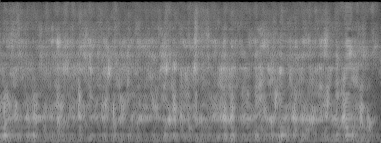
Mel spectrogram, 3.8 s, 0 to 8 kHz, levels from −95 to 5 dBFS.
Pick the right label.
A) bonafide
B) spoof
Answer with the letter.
B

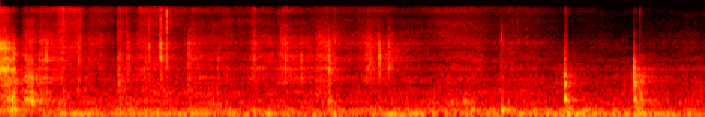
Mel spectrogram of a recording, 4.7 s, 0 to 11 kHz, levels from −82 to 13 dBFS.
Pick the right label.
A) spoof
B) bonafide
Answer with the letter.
A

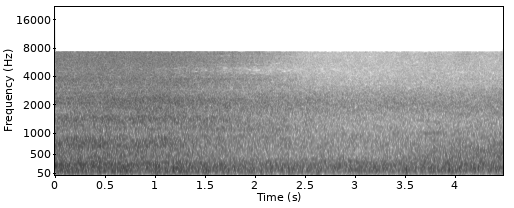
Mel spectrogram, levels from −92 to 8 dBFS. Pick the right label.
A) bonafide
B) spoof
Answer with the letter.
A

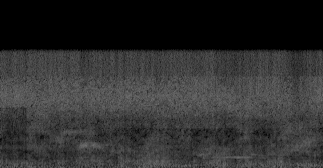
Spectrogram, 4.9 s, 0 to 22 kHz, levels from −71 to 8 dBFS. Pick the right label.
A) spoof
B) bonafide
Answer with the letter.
A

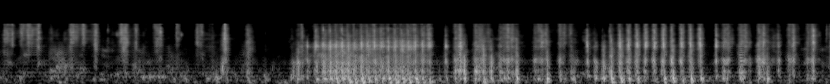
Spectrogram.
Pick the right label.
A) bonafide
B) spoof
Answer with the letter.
B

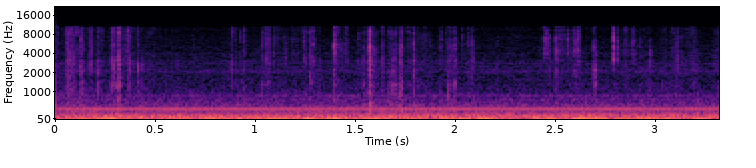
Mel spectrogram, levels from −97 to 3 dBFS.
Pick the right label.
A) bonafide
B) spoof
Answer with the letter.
A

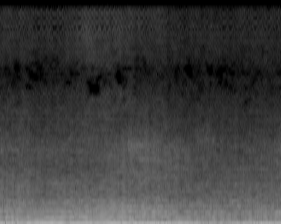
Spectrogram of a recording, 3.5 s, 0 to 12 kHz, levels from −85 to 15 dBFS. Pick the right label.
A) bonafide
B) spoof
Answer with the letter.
B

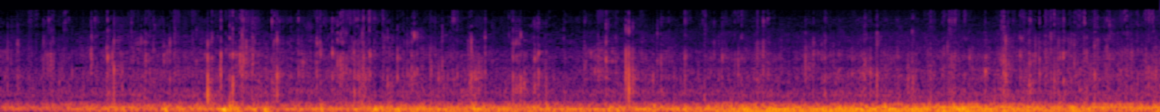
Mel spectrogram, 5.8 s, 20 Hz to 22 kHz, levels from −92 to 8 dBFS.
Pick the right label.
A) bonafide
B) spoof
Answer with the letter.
A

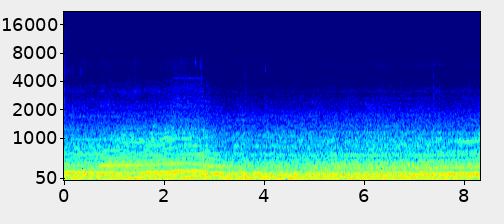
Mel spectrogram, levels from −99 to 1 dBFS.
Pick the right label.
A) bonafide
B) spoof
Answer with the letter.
A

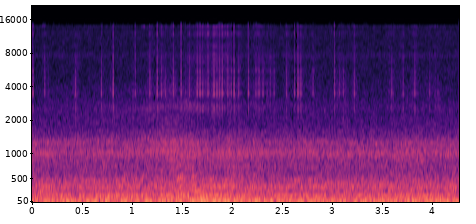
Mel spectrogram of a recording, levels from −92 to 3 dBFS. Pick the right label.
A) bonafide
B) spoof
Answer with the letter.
A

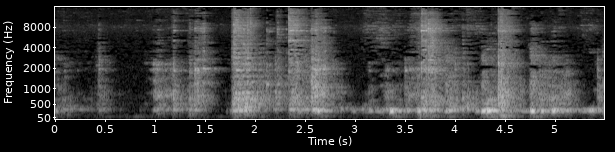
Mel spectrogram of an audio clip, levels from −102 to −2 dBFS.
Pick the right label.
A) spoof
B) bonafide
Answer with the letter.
B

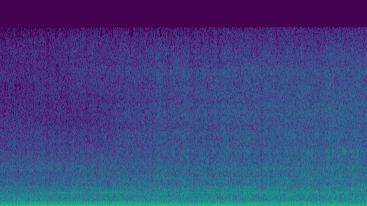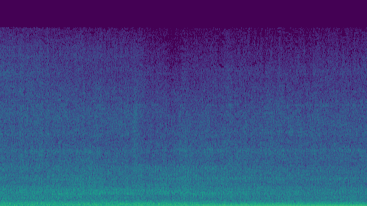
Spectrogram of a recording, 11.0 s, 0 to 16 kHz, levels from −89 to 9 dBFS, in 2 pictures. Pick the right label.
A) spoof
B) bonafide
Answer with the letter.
B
